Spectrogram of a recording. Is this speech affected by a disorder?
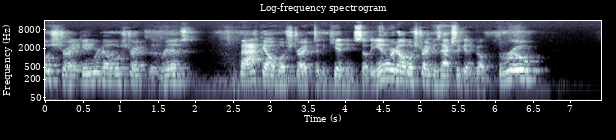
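No.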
